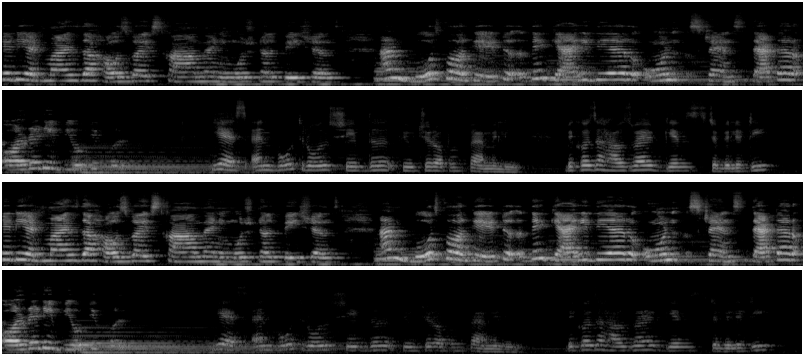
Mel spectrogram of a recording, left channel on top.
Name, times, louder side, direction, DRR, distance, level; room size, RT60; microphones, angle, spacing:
voice 1, 0.0-9.3, right 3 dB, 80° right, 0.5 m, -29 dB
sound 1, 3.7-11.8 12.4-12.5 12.8-13.0, right 2 dB, 20° right, 0.7 m, -47 dB
voice 2, 10.1-13.2 13.6-15.7, left 5 dB, 80° left, 0.3 m, -41 dB
2.2 x 2.1 x 3.5 m
head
